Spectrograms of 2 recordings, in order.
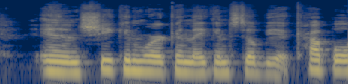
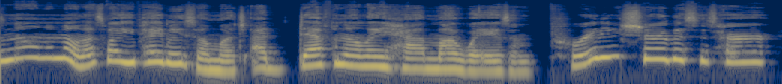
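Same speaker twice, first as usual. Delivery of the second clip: higher, eager and sure of himself; eager detective; 6 semitones higher than usual. Retold or imitated. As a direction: sell it like a proud private eye. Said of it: "He goes".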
